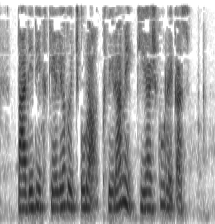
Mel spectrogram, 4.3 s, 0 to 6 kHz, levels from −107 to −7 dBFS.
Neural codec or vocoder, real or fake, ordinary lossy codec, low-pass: none; real; MP3, 24 kbps; 5.4 kHz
